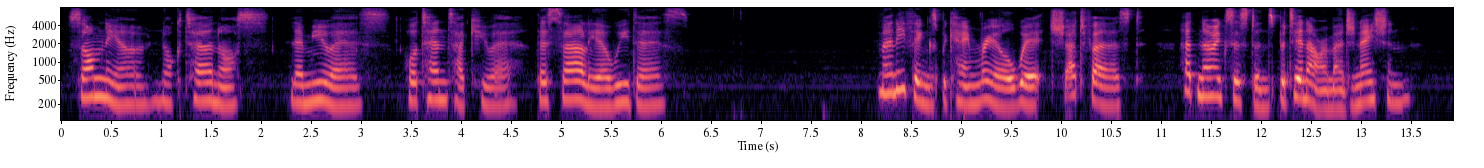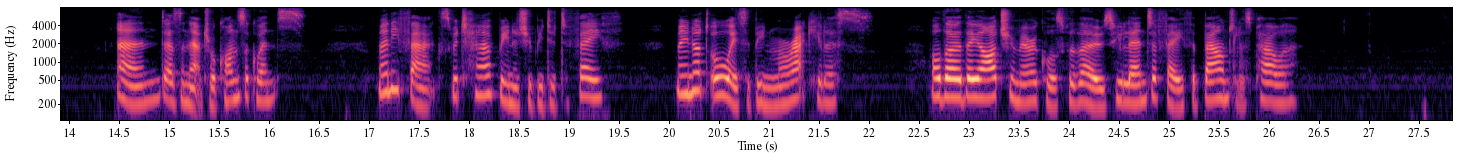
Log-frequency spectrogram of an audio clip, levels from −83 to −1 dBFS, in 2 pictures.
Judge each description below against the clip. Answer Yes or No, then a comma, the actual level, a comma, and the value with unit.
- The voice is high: Yes, high, 225 Hz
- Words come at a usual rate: No, slow, 115 wpm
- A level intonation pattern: No, average, 4.8 semitones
